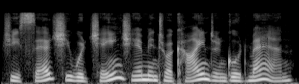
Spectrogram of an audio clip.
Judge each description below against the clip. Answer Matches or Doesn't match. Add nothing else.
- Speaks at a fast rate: Matches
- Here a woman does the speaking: Matches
